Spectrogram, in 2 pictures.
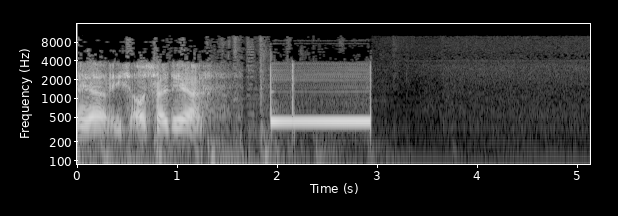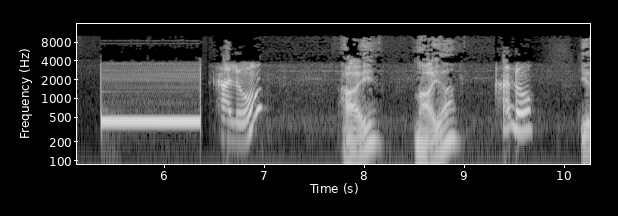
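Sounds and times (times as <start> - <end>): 
speech: 0.0 - 1.6, 6.6 - 7.0, 7.8 - 10.2
ringing tone of an outgoing phone call: 2.0 - 3.0, 5.4 - 6.4.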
